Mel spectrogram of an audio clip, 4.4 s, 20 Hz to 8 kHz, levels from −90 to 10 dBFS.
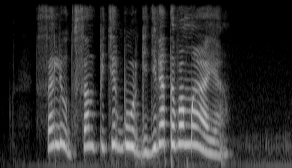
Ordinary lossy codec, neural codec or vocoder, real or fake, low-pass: none; none; real; 7.2 kHz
